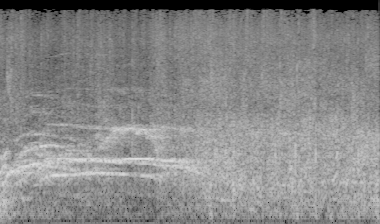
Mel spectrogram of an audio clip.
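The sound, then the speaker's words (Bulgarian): Loud, stormy applause from a large crowd of university applicants greeting the second exam topic, a comparison of two quotations, at an entrance exam; a dense continuous clatter of clapping with a few cheers and whistles rising over it at the start. “С бурни ръкопляскания кандидат студентите приеха и втората тема, сравнение на два цитата.”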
